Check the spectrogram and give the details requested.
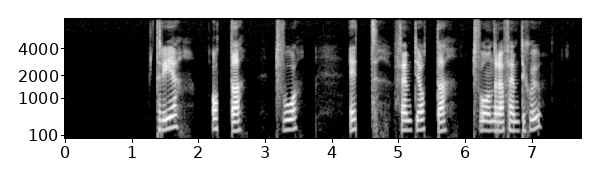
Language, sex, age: Swedish, female, 25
